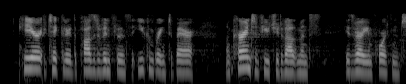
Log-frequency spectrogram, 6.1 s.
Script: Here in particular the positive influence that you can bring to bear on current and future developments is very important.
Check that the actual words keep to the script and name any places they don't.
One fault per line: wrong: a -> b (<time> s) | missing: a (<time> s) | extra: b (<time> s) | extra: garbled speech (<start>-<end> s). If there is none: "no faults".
missing: in (0.6 s)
